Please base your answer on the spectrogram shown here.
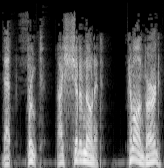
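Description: Man as a gruff, commanding storybook sea captain. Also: mid-range voice, lively intonation, unhurried, no room sound, lo-fi sound, voice pushed up. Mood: alarmed. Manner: decisive, gruff seafaring orders.

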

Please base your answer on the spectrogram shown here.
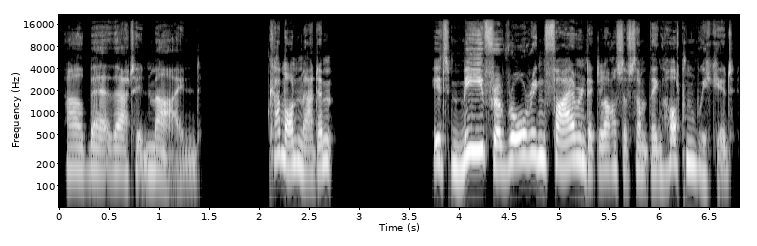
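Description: A woman's voice: lowish voice, lively intonation, normal speed, a little mellow, no room sound, clean studio sound. A woman voicing a miserable, reluctant male wizard in a storybook, fussy, protesting and formally polite. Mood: weary, polite.

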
